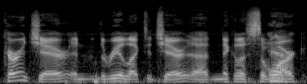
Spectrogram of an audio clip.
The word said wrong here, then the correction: Sarwark: Um, really, it's Sarwark. He's in Sarwark.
